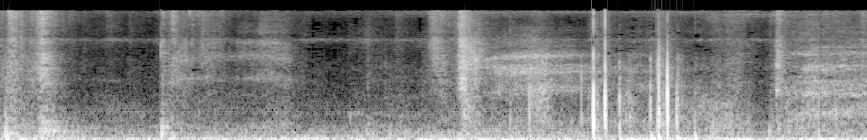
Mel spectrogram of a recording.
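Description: Footsteps and phone-handling noise in a small room over a low steady hum, with a few sharp clicks and knocks about three seconds in.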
